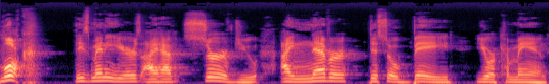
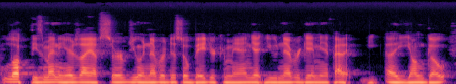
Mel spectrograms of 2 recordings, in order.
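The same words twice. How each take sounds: First: Angry son. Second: Said in the usual way. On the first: Shown as a demonstration. Older son snapping at his father over the party, angry. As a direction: bark out Look and drag the rest with grievance. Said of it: "He is mad at his father". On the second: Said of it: "we can easily read these verses ... and just go over them like".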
